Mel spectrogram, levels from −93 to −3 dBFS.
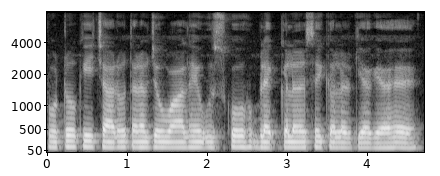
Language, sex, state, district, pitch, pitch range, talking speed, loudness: Hindi, male, Assam, Sonitpur, 115 Hz, 110-115 Hz, 190 wpm, -15 LUFS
